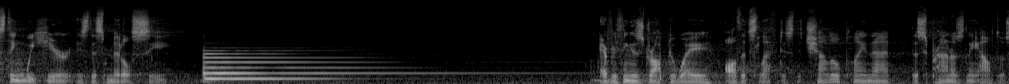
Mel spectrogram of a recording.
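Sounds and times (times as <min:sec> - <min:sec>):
piano note ringing: 0:02.0 - 0:05.9.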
